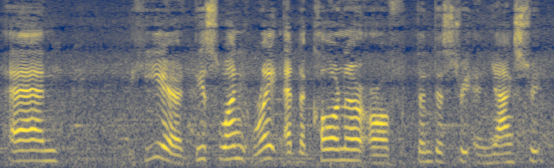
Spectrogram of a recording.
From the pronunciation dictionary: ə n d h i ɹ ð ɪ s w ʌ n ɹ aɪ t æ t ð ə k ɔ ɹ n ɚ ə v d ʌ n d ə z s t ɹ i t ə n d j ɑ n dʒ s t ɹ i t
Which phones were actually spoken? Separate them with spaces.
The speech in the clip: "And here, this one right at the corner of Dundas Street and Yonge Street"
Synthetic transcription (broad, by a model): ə n h i ɹ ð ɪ s w ʌ n ɹ aɪ t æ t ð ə k ɔ l n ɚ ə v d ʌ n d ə s t ɹ i t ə n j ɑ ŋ s t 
